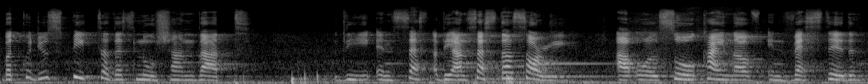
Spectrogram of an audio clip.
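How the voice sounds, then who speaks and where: Slow, hesitant woman in an echoey hall. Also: mid-range voice, pushed and bright, slight background noise. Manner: hesitant, halting, self-correcting. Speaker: audience member asking a question. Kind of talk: question from the floor. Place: festival venue.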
